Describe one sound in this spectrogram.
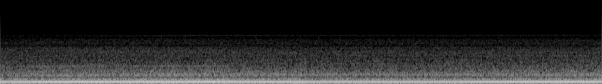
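A coach roars past close by.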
